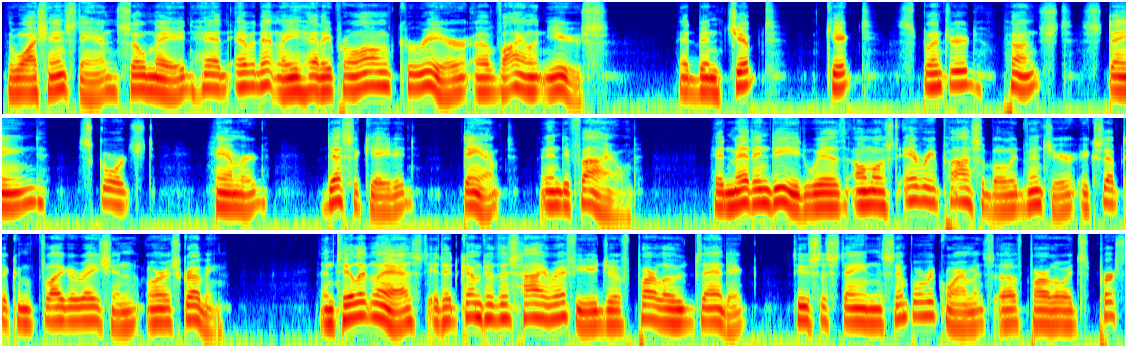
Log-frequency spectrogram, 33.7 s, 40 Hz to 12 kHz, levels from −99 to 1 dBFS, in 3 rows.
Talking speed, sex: 110 wpm, male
